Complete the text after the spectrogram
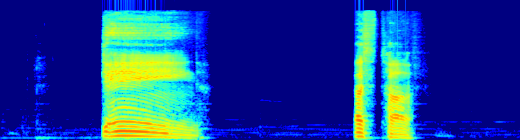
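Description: A young man speaks briefly and with animation, close to a microphone.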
